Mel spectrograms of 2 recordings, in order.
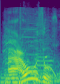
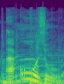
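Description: First: The middle consonant is a soft 'th' sound. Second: The middle consonant is a 'z' sound. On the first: The speaker calls it right. "A'udhu bukan a'uzu" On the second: The speaker calls it wrong. "bukan a'uzu"

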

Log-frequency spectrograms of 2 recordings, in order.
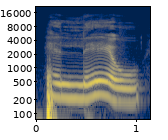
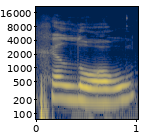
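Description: First: The final vowel is an exaggerated 'eh-oo' glide. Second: The final vowel is a rounded 'oh-oo' glide. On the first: The speaker calls it right. "Ми спочатку перебільшуємо" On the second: The speaker calls it wrong. "перетворюємо на більш характерний звук для нашої мови «оу»"

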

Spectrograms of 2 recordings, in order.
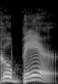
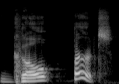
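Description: First: The name ends with a sound like 'bear'. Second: The name ends with a sound like 'bert'. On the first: The speaker calls it wrong. "They're calling him Gobert" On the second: The speaker calls it right. "There's no bear in there. It's Bert"

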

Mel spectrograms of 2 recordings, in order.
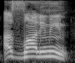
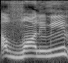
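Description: First: The first consonant is a heavy z sound. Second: The first consonant is a heavy voiced th sound. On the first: The speaker calls it wrong. "وهذا خطأ" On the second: The speaker calls it right. "بدل ما يقول الظالمين"

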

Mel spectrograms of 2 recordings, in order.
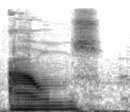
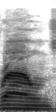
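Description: First: The word begins without any R sound. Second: The word begins with a clear R sound. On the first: The speaker calls it wrong. "I say ounds" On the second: The speaker calls it right. "Instead of saying rounds"

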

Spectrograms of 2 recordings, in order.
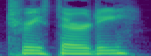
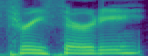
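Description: First: The number is said with Irish T and R sounds. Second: The number is said in a standard accent. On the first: "it'll be like 330" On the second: "Instead of saying 330"

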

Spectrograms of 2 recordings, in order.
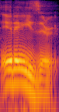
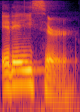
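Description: First: The middle consonant is a buzzing z sound. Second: The middle consonant is a hissing s sound. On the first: The speaker calls it wrong. "It's not eraser" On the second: The speaker calls it right. "it's eraser with S, with S, not Z"

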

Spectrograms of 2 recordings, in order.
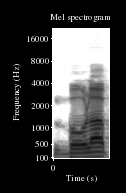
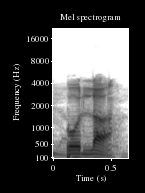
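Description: First: The L sound is short and soft. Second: The L sound is doubled and tight. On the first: The speaker calls it wrong. "ਕਈ ਸੰਗਤਾਂ ਬੋਲਾ ਪੜ ਜਾਂਦੀਆਂ ਹੈ" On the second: The speaker calls it right. "ਇਸ ਦਾ ਉਚਾਰਨ ਕਸ ਕੇ ਕੀਤਾ ਜਾਵੇ"

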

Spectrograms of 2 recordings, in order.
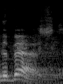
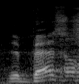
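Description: First: It is said at a normal speaking pace. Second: It is said slowly and drawn out.

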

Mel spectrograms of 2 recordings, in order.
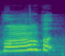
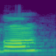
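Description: First: The final b is pronounced. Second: The final b is silent. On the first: The speaker calls it wrong. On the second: The speaker calls it right.

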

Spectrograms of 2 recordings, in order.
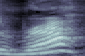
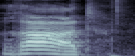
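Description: First: The name ends with a soft 'th' sound. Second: The name ends with a hard 't' sound. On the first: The speaker calls it wrong. "It is not pronounced Wrath in German" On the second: The speaker calls it right. "It's pronounced Rat"

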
